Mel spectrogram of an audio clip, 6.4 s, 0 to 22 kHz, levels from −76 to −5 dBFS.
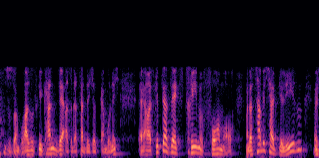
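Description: A buzzy, gravelly roughness runs through the speech from start to finish, and the top end is missing: nothing comes through above about 3.8 kHz, so sibilants sound dull and clipped. This is GSM full-rate codec damage, plainly audible. The codec rebuilds each voice from a vocal-tract model driven by a sparse train of evenly spaced pulses, which produces the grainy buzz. The narrow band and coarse texture fit a 13 kbps GSM full-rate stream.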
